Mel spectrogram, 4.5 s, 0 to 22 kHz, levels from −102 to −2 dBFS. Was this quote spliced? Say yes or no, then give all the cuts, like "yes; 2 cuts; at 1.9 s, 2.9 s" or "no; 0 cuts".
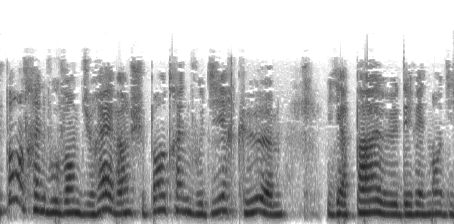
no; 0 cuts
